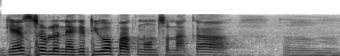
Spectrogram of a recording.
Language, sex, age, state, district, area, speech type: Tamil, female, 45-60, Tamil Nadu, Viluppuram, rural, spontaneous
